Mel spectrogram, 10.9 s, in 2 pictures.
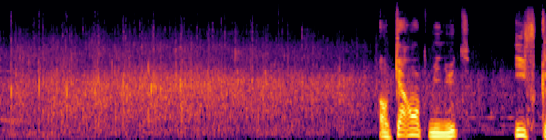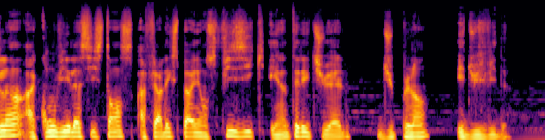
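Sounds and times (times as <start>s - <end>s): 
audience applauding orchestra: 0.0s - 6.8s
speech: 3.8s - 10.6s.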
